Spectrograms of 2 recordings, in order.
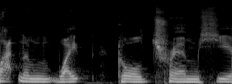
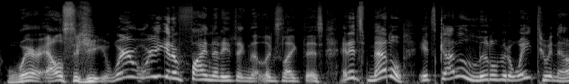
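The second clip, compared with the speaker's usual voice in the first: higher, louder, quick rush of amazement; excited marvel; 7 semitones higher, 5 dB louder, faster than usual. Real, not acted. Vlogger wowing viewers over a two-dollar pen, excited. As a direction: sell the bargain with real excitement.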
